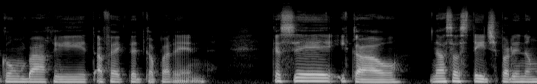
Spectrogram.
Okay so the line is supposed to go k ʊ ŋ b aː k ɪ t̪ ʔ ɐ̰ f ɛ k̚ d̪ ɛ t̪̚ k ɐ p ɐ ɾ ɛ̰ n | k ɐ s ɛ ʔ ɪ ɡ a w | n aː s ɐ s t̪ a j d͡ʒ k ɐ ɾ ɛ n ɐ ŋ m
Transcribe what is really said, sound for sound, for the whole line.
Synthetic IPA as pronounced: k ʊ ŋ b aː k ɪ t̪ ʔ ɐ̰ f ɛ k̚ t̪ ɛ d̪̚ k ɐ p ɐ ɾ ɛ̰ n | k ɐ s ɛ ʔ ɪ k a w | n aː s ɐ s t̪ e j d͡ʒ p ɐ ɾ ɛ n ɐ ŋ m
